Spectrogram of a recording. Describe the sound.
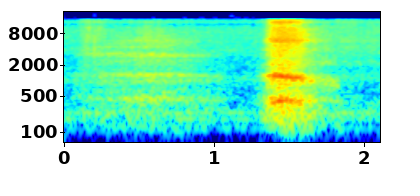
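A man sweating in a descending elevator at night pants heavily: one loud, harsh, slightly wheezy exhale bursting out after a second of quiet, faint breathing. It sounds strained.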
